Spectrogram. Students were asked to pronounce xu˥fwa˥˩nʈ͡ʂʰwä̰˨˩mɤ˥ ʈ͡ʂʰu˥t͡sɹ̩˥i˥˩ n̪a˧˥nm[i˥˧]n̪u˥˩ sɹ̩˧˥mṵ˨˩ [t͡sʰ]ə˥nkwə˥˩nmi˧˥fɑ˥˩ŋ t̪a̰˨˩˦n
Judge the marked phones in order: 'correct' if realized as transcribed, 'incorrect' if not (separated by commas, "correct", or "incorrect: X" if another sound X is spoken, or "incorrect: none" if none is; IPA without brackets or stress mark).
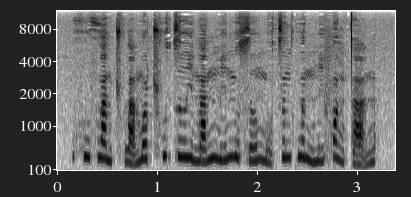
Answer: incorrect: i˧˥, incorrect: t͡s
